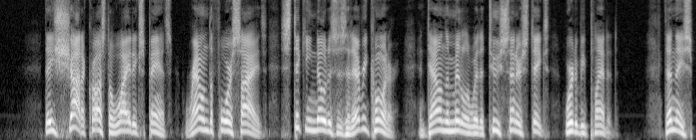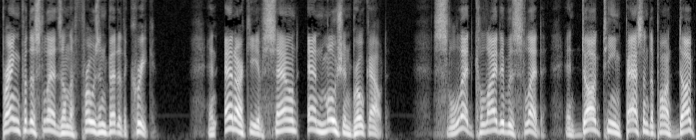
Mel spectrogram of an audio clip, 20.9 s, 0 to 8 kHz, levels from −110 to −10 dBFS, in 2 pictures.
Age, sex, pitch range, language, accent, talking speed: 50-69, male, 140-200 Hz, English, American, 170 wpm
